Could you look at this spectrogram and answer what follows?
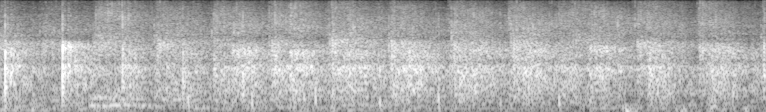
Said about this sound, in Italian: Qui è la procida. L'applauso ci vuole, l'applauso ci vuole.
